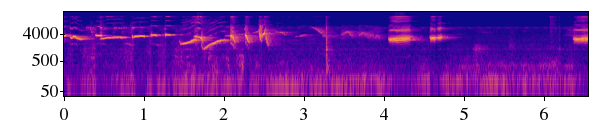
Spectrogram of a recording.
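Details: Seychelles magpie-robin delivering a fast medley of slurred whistles and upward-sweeping notes mixed with harsh, scratchy bursts, followed by a pause and then a few short, loud chattering phrases.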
